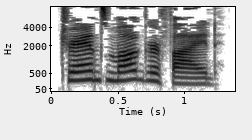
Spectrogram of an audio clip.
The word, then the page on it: transmogrified: British English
